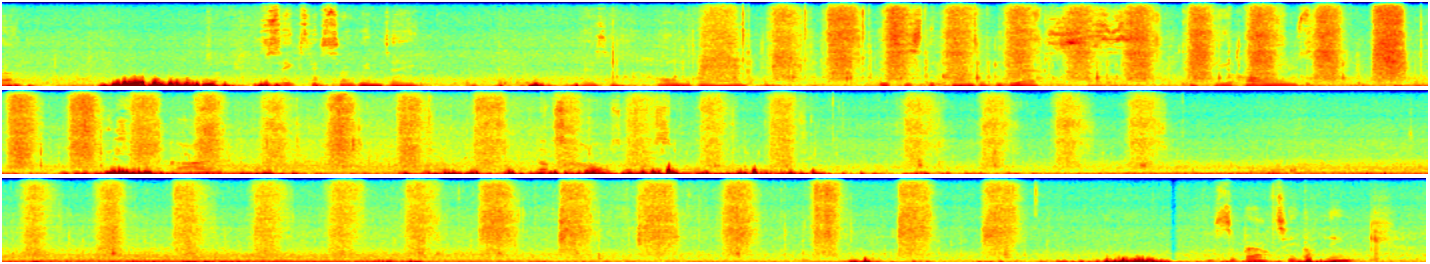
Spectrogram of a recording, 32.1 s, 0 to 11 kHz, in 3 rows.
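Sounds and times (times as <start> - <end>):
wind buffeting microphone: 0.0 - 2.2, 3.4 - 6.0, 9.2 - 25.7, 27.4 - 31.5
spray bottle squirting: 5.0 - 16.8, 17.4 - 19.5, 21.5 - 29.2.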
